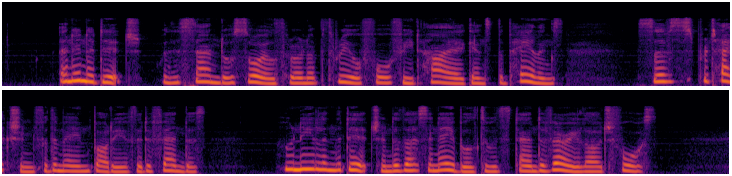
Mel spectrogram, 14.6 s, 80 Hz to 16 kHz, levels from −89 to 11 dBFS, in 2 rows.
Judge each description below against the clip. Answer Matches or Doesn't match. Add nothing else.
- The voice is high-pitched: Matches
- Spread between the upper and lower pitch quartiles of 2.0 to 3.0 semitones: Doesn't match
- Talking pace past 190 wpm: Doesn't match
